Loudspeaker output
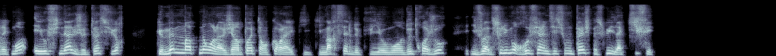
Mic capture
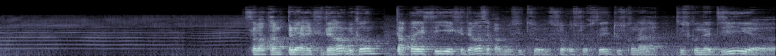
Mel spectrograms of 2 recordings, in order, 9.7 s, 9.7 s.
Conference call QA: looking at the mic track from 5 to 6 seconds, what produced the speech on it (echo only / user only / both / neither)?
user only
